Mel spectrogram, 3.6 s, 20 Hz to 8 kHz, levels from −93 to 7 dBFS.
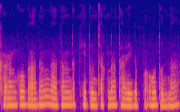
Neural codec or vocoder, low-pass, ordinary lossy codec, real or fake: none; 7.2 kHz; none; real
